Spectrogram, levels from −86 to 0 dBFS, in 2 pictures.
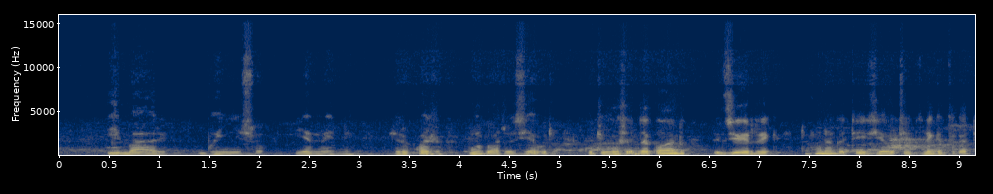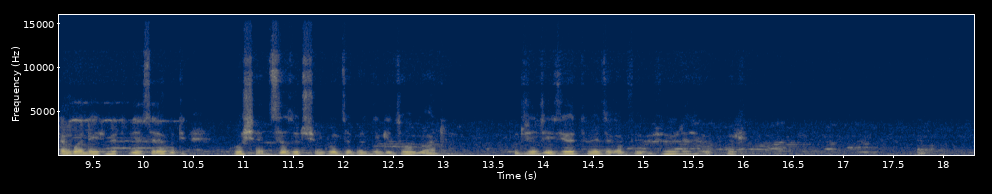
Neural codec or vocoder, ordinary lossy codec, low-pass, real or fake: vocoder, 44.1 kHz, 128 mel bands every 512 samples, BigVGAN v2; Opus, 32 kbps; 14.4 kHz; fake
